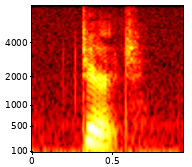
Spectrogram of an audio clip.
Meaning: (noun) 1. Soil or earth 2. A stain or spot (on clothes etc); any foreign substance that worsens appearance 3. Previously unknown facts or rumors about a person 4. Meanness; sordidness
- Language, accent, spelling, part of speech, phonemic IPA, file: English, US, dirt, noun / verb, /dɝt/, En-us-dirt.ogg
